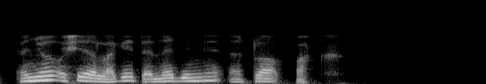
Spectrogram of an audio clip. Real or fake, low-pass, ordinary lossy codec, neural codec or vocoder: fake; 7.2 kHz; AAC, 16 kbps; codec, 16 kHz, about 1 kbps, DyCAST, with the encoder's durations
